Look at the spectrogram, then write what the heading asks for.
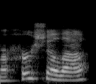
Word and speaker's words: Mahershala: I do know how to pronounce that name, Mahershala, in Marvel's new Blade pick.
